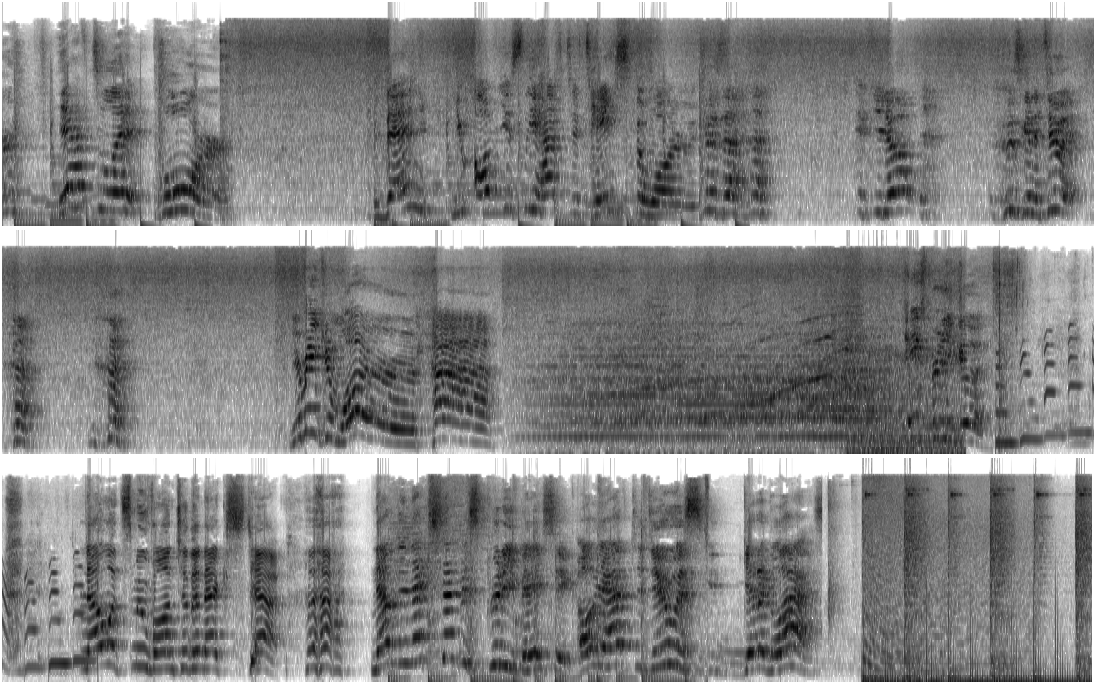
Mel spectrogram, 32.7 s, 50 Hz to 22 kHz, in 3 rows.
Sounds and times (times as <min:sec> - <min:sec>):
Music: 0:00.0 - 0:02.3, 0:03.7 - 0:07.5, 0:16.0 - 0:23.1, 0:25.7 - 0:28.9, 0:30.4 - 0:32.7
Speech: 0:00.0 - 0:02.3, 0:03.7 - 0:07.7, 0:08.5 - 0:12.0, 0:13.8 - 0:15.9, 0:19.9 - 0:20.8, 0:22.6 - 0:24.7, 0:25.5 - 0:30.1.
